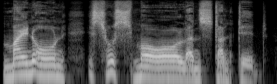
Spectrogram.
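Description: A man's voice: medium pitch, slow, vocal fry, a little mellow, no echo. A man voicing a witty, bitter adult dwarf lord who speaks in a dry, mocking way.

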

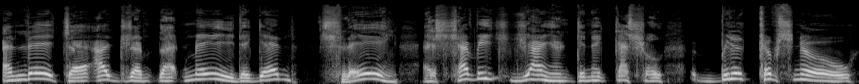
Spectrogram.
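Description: A man voicing an ancient, tiny dwarf woman seer who speaks slowly and eerily with a croaking, drawn-out voice. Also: high-pitched, animated, a little mellow, dry recording, clean studio sound, pitched above the performer's own voice, full character voice. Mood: ominous. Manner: slow, wheedling, prophetic. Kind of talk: audiobook character voice.

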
